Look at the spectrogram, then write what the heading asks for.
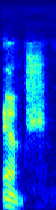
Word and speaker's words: Emch: It's pronounced Emch.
